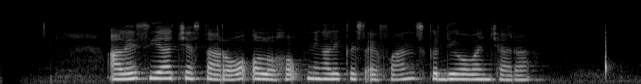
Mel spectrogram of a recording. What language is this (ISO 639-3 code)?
sun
